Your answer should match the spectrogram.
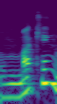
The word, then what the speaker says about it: Machen: es un escritor galés que se llama Arthur Machen o Machen, en inglés se pronuncia Machen, pero si el apellido es galés, pues posiblemente se pronunciaría Machen.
